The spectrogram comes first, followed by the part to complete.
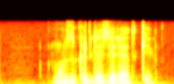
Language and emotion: Russian, neutral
